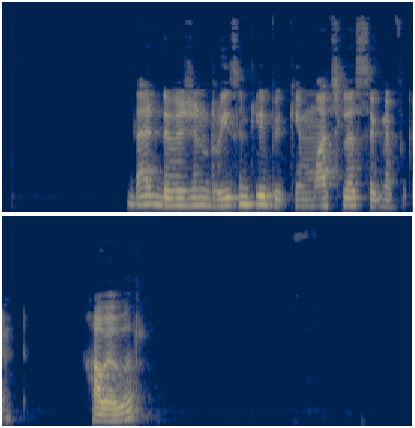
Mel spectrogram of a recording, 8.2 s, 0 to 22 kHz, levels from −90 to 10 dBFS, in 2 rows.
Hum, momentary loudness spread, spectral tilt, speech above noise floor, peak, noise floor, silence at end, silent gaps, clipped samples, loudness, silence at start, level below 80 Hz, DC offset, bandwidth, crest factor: none; 20 LU; -5 dB/octave; 62 dB; -4 dBFS; -87 dBFS; 2.7 s; none; under 0.1%; -25 LUFS; 1.25 s; -72 dBFS; under 0.1%; 16.5 kHz; 24 dB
